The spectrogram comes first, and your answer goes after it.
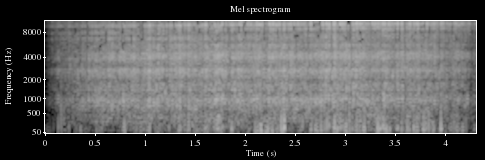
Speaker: the sound smooth steady. Like bacon frying or bee buzzing. That's what you're chasing.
